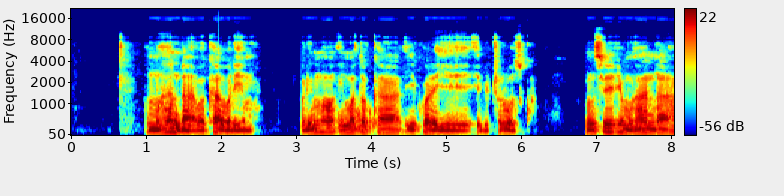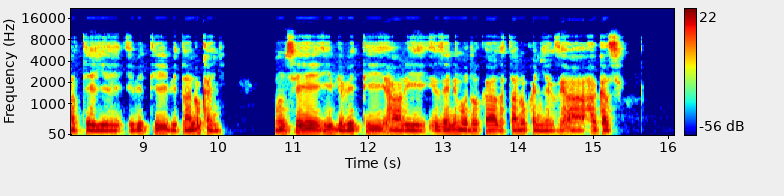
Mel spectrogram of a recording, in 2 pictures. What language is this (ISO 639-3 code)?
kin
